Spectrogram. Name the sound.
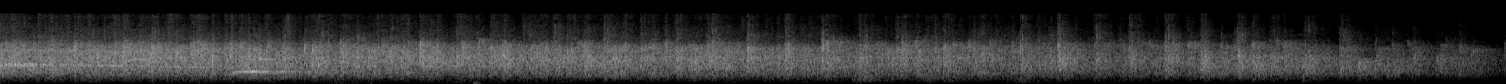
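audience clapping hands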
